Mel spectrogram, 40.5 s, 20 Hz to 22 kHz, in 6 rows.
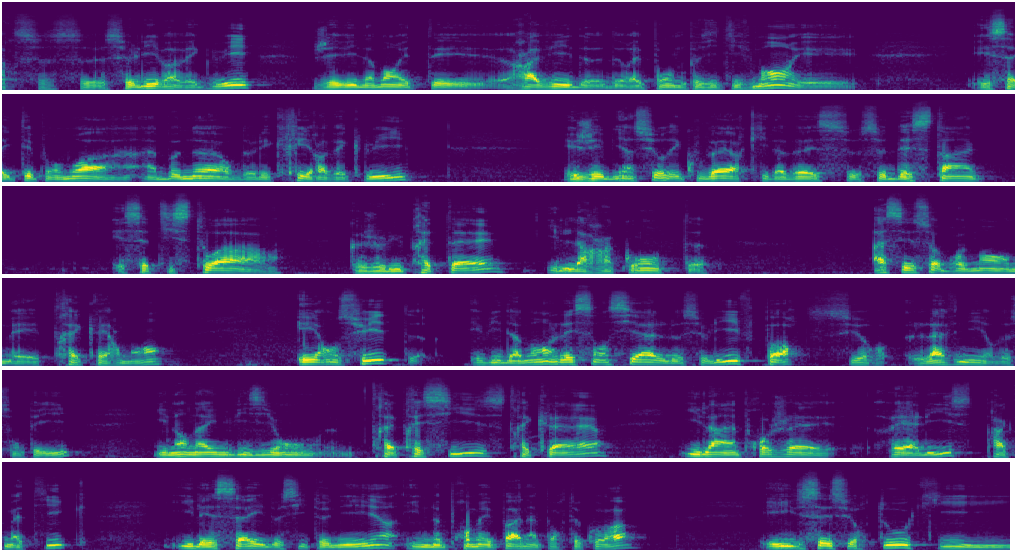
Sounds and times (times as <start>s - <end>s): Speech: 0.0s - 5.8s, 6.4s - 9.6s, 10.5s - 13.4s, 14.2s - 18.4s, 19.3s - 21.4s, 22.2s - 38.1s, 38.8s - 40.4s.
